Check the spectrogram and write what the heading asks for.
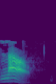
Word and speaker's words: gnaw: Well, now if I spelled a word for you and you tell me how to pronounce this in G-N-A-W, that's null. Did you hear yourself pronounce the G really?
